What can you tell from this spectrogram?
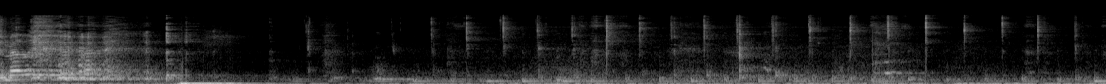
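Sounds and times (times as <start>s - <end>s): low hum: 0.0s - 11.0s
regular ticking: 2.6s - 11.0s.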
